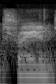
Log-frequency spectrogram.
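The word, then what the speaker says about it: traein: The next one is on Dayan, on train, show. On Dayan, on train, show, go. Does this train go anywhere? Train. A-E is pronounced like A in Irish.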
